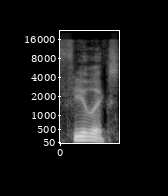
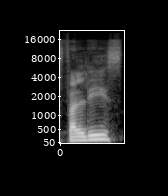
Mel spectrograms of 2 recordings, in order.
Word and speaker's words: Feliz: I said Felix Navidad, but it's Feliz Navidad.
